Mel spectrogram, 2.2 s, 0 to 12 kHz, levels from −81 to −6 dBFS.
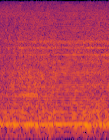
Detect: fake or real fake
